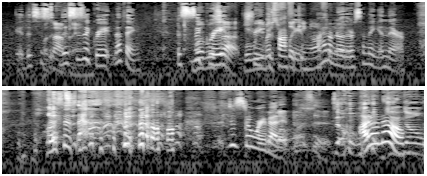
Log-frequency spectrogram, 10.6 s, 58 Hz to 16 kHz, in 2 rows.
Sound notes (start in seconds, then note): 5.4 everyone chuckles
